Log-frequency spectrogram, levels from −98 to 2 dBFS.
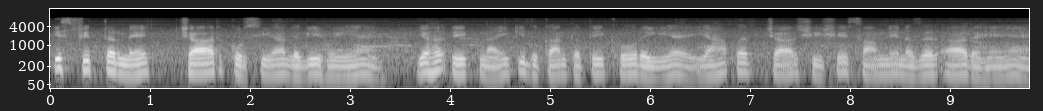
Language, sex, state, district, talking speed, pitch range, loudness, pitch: Hindi, male, Chandigarh, Chandigarh, 160 wpm, 105-125 Hz, -20 LUFS, 115 Hz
